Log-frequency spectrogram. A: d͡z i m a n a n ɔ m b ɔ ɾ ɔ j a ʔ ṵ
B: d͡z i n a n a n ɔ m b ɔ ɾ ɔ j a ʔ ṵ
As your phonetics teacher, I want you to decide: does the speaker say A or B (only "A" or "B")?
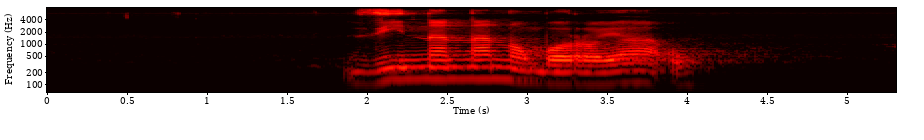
B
